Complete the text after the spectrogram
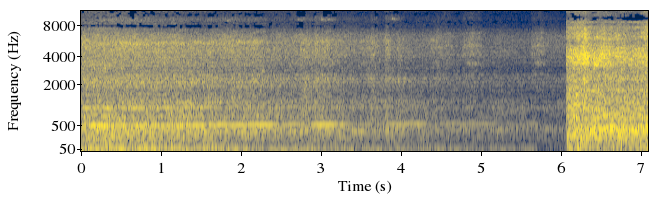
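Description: A subway train rumbles past on elevated tracks and fades away.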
